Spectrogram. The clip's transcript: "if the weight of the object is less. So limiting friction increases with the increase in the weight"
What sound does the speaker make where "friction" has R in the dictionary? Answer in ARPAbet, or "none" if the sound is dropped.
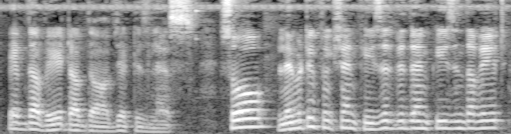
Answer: none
